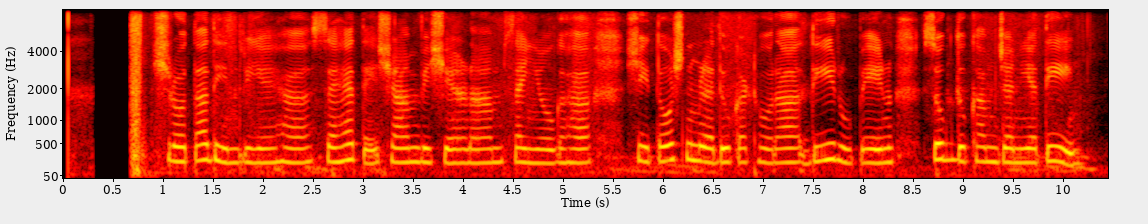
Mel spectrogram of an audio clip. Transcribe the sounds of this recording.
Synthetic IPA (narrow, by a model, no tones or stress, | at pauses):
ʃɾoːt̪aːd̪ʱiːnd̪ɾijeːɦɐ̆sɐɦɐt̪eːʃaːmʋɪʃjaɳaːmsɐ̃j̃joːɡɦɐ̆ʃiːt̪oːʃnmɾɐd̪ukɐʈʰoːɾaːd̪iːɾuːpeːɳsʊkʰd̪ʊkʰɐmd͡ʒɐnjɐt̪i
